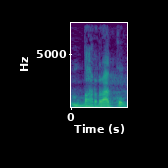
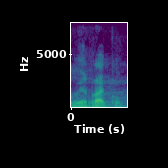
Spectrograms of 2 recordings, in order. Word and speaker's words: barraco: registrado barraco y Puerco quier pronunciar barraco con a no berraco que es muy interesante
